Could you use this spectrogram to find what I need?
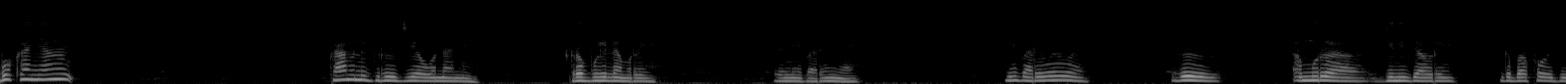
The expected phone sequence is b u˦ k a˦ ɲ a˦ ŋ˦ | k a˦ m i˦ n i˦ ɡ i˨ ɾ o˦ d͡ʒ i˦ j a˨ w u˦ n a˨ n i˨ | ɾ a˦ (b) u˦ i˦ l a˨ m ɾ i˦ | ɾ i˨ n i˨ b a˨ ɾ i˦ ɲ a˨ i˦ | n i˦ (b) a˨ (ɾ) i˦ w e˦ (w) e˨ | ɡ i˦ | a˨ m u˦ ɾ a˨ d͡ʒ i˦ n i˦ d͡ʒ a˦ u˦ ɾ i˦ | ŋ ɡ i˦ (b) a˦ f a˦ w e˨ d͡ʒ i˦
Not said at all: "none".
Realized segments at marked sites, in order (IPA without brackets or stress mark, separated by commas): b, b, ɾ, w, b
